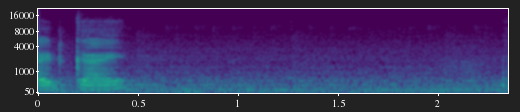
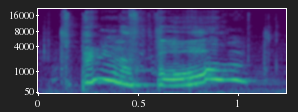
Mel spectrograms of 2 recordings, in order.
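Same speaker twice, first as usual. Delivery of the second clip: much higher, astonished outbursts; shocked character; 13 semitones higher, 3 dB louder than usual. Acted. Character shocked that the sword has been reformed, high astonished cries. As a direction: gasp it out in disbelief.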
